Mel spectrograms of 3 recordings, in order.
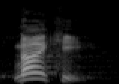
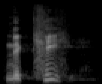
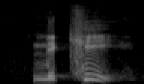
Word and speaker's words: Nike: Both of those words derive from the same Greek word we would say today, like the shoe company, Nike. But that's not correct. If you want to pronounce it properly, it would be Nike. Nike. Last syllable gets the accent and it's long. Nike, not Nike.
